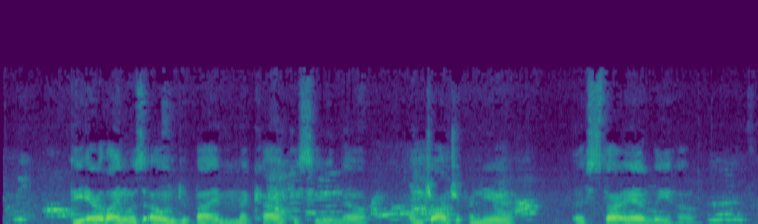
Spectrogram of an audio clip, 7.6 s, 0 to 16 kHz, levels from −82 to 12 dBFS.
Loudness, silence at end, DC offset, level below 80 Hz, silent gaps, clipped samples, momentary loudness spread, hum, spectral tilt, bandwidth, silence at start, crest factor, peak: -17 LUFS; 0.1 s; under 0.1%; -56 dBFS; none; under 0.1%; 13 LU; none; -6 dB/octave; 11.5 kHz; 0.05 s; 16 dB; 0 dBFS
